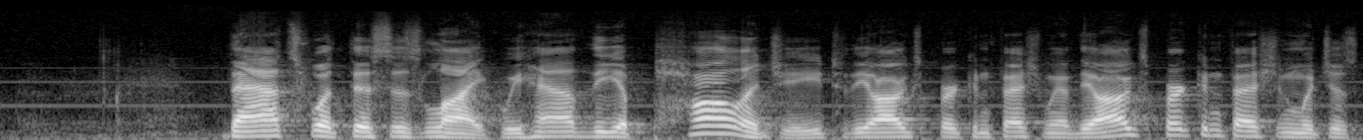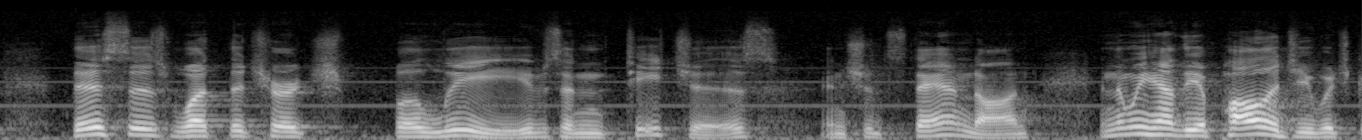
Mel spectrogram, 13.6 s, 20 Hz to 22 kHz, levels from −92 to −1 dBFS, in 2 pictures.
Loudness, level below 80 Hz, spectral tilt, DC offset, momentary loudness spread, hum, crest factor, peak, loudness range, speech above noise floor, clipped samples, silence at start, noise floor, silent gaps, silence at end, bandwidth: -19 LUFS; -46 dBFS; -7 dB/octave; under 0.1%; 15 LU; none; 20 dB; 0 dBFS; 7 LU; 29 dB; under 0.1%; 1.1 s; -48 dBFS; none; 0.05 s; 11 kHz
